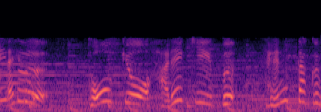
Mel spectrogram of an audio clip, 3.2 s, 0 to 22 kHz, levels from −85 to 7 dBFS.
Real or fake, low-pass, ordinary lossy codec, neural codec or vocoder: real; 5.4 kHz; MP3, 48 kbps; none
